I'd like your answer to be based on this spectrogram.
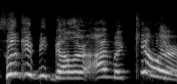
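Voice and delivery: loud scream, very high. Retelling the scene where he reveals himself to her: imitating Edward screaming. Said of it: "I love it when he's screaming at her".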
